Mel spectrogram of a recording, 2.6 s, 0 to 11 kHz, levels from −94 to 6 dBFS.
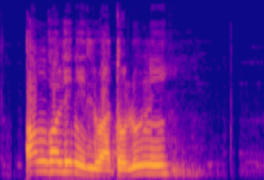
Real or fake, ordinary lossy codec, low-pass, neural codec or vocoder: real; Opus, 32 kbps; 9.9 kHz; none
